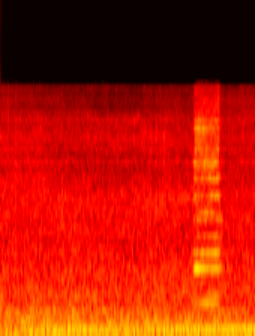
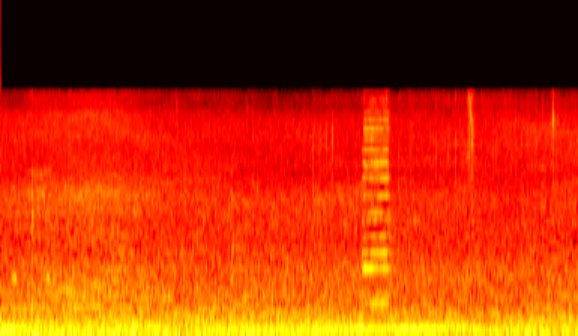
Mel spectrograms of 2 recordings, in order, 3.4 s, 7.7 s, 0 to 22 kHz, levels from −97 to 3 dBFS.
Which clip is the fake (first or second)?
first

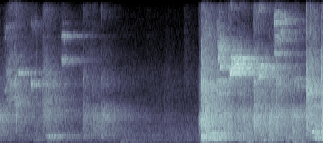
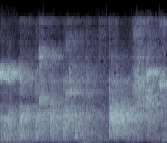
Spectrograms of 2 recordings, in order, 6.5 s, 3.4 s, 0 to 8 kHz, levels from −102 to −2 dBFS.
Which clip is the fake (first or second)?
second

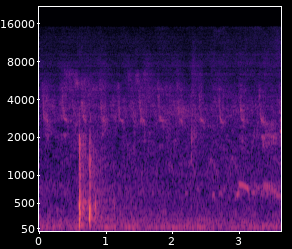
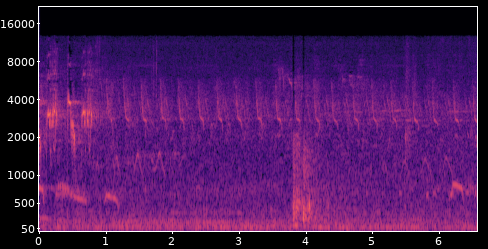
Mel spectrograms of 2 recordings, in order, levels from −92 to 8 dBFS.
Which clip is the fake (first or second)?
first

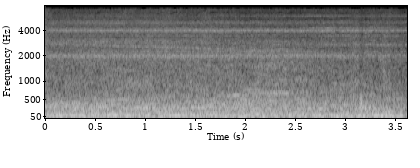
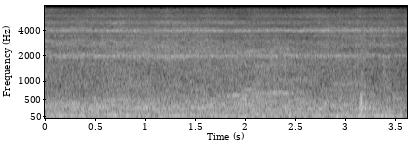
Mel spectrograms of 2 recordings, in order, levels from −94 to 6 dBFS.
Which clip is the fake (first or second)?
second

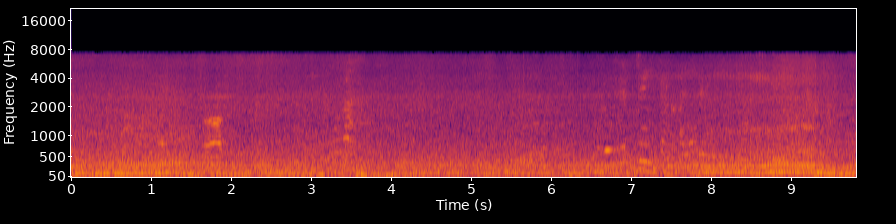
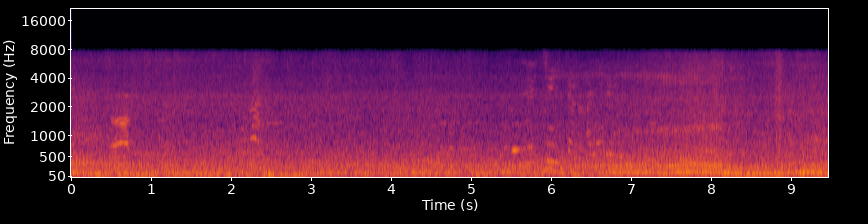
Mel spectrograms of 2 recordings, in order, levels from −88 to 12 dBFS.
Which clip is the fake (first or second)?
first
